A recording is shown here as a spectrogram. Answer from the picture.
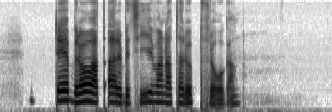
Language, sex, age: Swedish, female, 44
